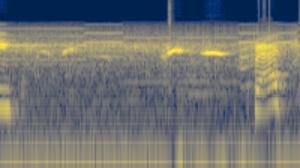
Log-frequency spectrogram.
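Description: Two short, high, bird-like whistled chirps, followed by a brief voice near the end.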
